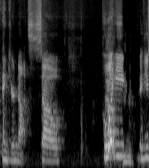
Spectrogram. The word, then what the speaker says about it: Hawaii: say it that way hawaii or hawaii you can say the v that's a very hawaiian thing to do i don't do it because i'm not hawaiian but hawaii is technically how you say it i say hawaii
